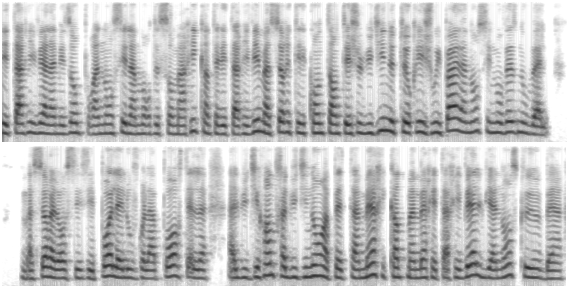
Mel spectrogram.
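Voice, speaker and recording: A woman guest in a conversational interview, telling a personal story in an earnest, halting way with many fillers and restarts. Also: mid-range voice, no room sound.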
